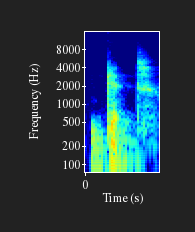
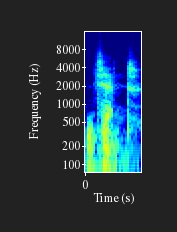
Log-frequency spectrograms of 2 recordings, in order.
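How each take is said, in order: First: The word begins with a hard G sound. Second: The word begins with a J sound. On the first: The speaker calls it right. "गेट इसे पढ़ते हैं।" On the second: The speaker calls it wrong. "ज़रूरी नहीं कि इसका sound जेट होना चाहिए"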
